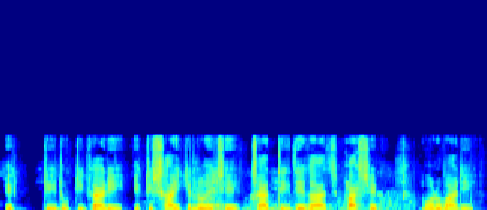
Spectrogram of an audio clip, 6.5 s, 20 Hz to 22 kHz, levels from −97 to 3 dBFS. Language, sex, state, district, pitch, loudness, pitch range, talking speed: Bengali, male, West Bengal, Paschim Medinipur, 145 Hz, -33 LUFS, 140-150 Hz, 110 wpm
